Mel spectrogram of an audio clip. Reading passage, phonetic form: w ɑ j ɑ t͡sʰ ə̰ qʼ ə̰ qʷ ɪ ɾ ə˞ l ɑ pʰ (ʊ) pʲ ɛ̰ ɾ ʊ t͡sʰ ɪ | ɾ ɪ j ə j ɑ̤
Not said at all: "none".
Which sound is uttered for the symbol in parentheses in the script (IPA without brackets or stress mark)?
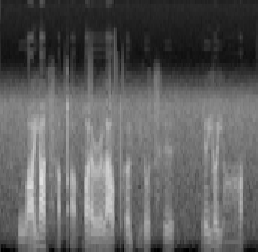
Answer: ə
